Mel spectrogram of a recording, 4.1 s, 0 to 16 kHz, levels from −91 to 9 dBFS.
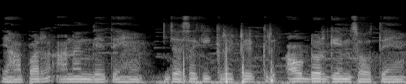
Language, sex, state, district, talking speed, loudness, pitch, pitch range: Hindi, male, Chhattisgarh, Raipur, 190 wpm, -23 LUFS, 110 Hz, 105-115 Hz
